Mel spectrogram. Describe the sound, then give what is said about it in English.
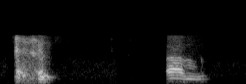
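A person clears their throat twice, two short rough bursts separated by a pause of about a second, alone against silence. “let me give you a chance to get you a little quick drink of water and clear your throat”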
